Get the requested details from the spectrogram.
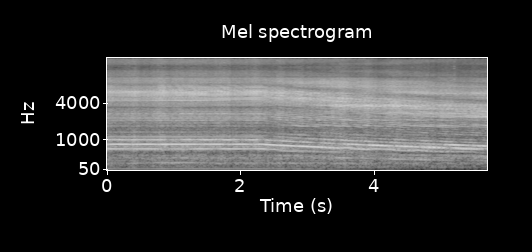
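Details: Goodman furnace draft inducer exhaust blower: loud, shrill whirring whine, far noisier than normal.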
